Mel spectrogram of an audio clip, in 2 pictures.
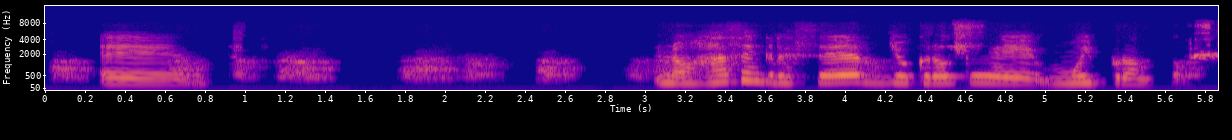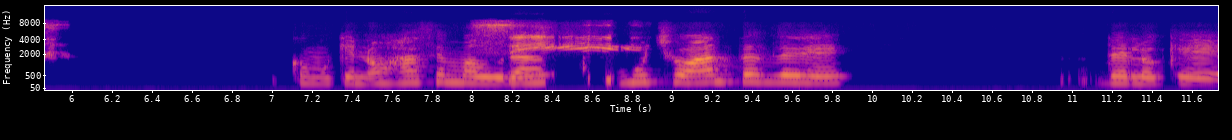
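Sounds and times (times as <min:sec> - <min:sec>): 
several dogs barking and yelping: 0:00.0 - 0:03.2
speech: 0:00.3 - 0:01.0, 0:03.1 - 0:05.9, 0:07.1 - 0:10.0, 0:11.1 - 0:11.7.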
